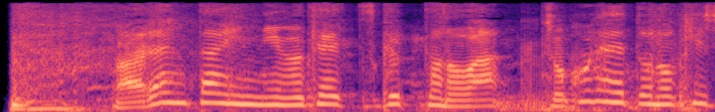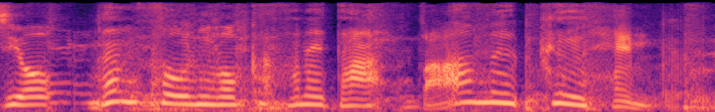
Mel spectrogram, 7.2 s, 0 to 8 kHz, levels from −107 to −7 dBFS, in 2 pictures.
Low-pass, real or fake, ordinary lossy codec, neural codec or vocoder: 7.2 kHz; fake; MP3, 48 kbps; codec, 16 kHz, 2 kbps, FreqCodec, larger model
